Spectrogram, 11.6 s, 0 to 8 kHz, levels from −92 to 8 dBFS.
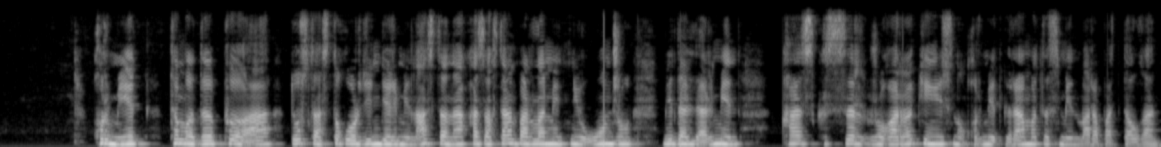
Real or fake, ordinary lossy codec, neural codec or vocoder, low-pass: real; none; none; 7.2 kHz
